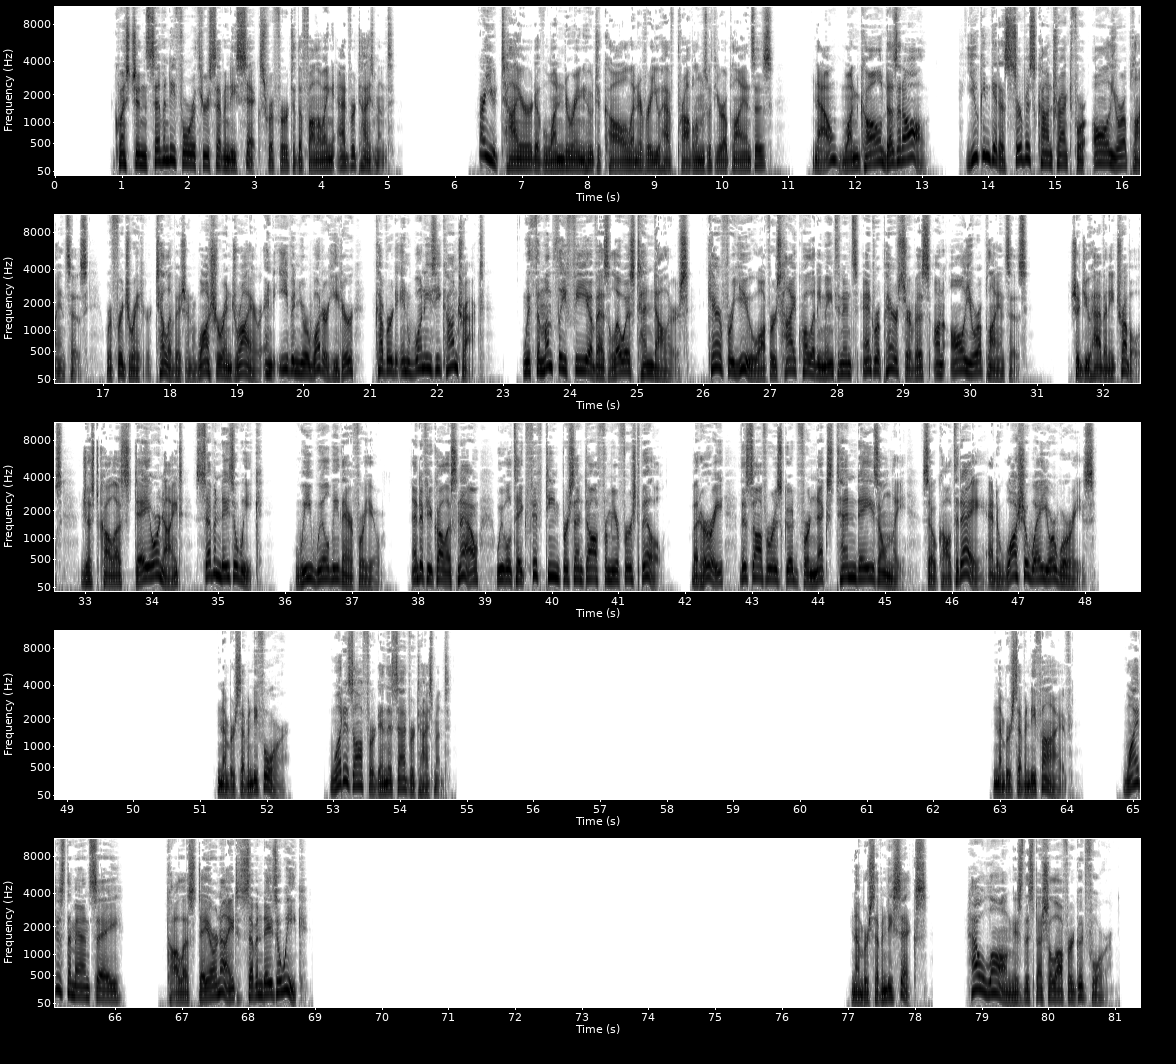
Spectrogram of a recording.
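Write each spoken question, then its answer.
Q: What is offered in this advertisement?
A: An appliance service contract

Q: Why does the man say, "Call us day or night, 7 days a week"?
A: To show the service is always available

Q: How long is the special offer good for?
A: 10 days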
